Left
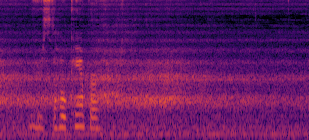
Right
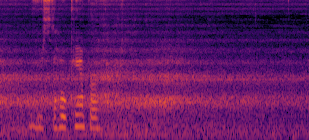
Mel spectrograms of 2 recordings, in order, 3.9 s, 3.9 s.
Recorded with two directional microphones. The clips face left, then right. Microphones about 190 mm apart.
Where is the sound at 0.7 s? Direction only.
5° right (ahead or behind).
